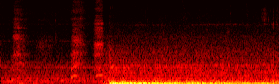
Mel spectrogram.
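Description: A few faint breaths, then, about two seconds in, a sudden loud low rumble that keeps going steadily.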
